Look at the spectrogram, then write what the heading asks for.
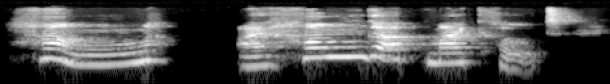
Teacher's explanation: the NG causes the tongue, the back of the tongue, to go up to the soft palate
